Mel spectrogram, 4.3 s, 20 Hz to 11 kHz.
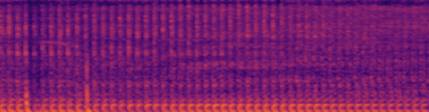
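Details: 1985 Yamaha BW200 Big Wheel, freshly restored, started essentially cold straight from the workshop with no throttle; even single-cylinder thumping about four beats a second, no misses or clatter: clean normal cold idle.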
